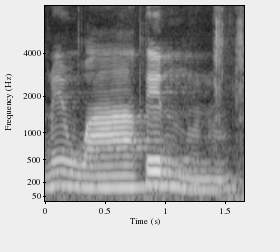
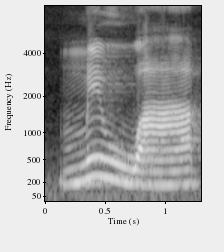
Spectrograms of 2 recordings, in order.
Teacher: Ini nunnya posisinya adalah nun sukun, wawu diubah menjadi wawu sukun. Nun sukun diubah menjadi wawu sukun. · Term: idgham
